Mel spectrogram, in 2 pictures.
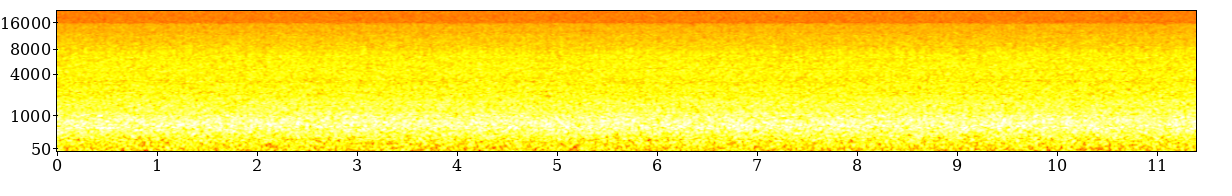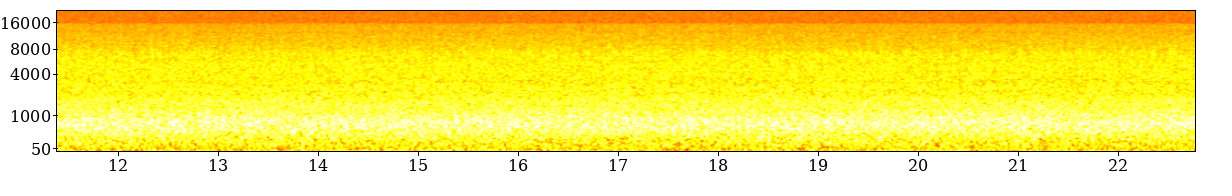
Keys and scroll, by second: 18.0 Delete, 22.3 Delete.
